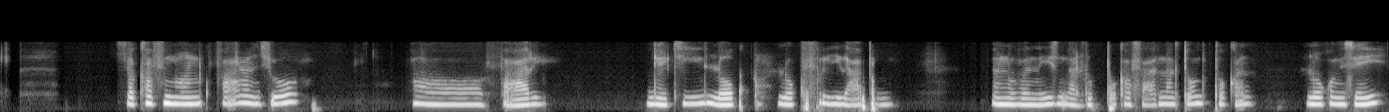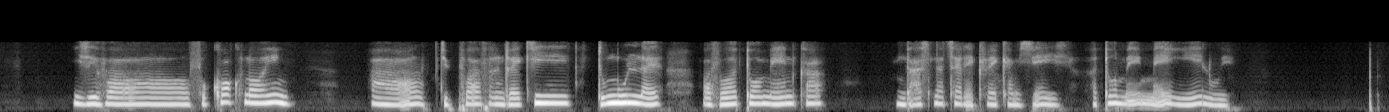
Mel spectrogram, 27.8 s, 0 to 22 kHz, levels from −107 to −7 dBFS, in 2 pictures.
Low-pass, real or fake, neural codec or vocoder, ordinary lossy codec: 5.4 kHz; fake; autoencoder, 48 kHz, 32 numbers a frame, DAC-VAE, trained on Japanese speech; AAC, 48 kbps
